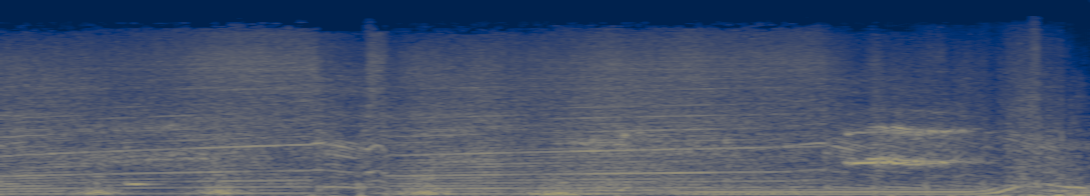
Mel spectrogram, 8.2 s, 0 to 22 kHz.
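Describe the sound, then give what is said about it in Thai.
A supercar engine revs hard and loud while tires squeal in sustained, skidding bursts, the roar rising and falling over about eight seconds with no voices. “Koenigseggบริษัทรถยนต์ดาวรุ่งจากสวีเดนซึ่งเป็นเจ้าของรถซูเปอร์คาร์ที่มีความแรงที่สุดในโลกในเวลานี้คือ Koenigsegg 1ที่มีกำลังเครื่องยนต์1,400แรงมาครับ”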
